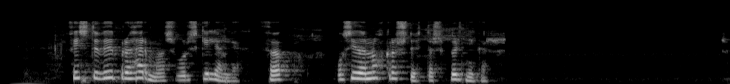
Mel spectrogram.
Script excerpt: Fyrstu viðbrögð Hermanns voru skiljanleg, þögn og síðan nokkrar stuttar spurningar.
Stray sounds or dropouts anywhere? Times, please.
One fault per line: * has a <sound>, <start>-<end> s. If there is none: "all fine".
all fine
